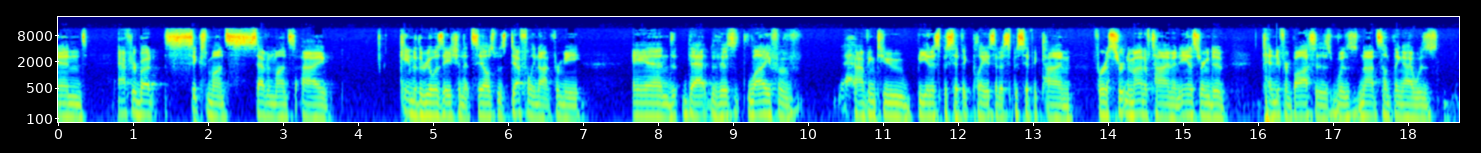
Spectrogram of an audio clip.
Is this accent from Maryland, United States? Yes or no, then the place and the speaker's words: no; Cape Cod, Massachusetts, United States; I used to like paint seashells when I grew up in Cape Cod with like Red Sox logos on the inside of them and sell them to my neighbors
